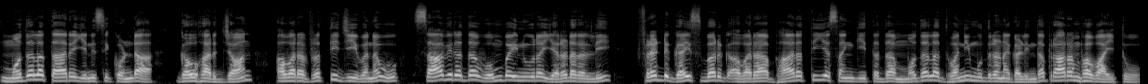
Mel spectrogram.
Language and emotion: Kannada, neutral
